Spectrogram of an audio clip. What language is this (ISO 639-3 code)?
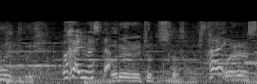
jpn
